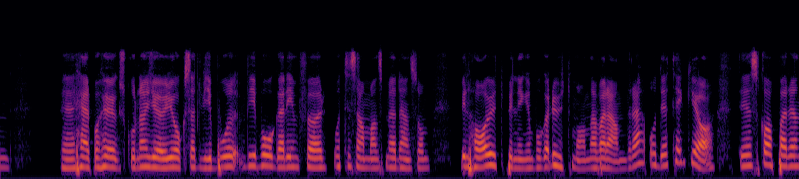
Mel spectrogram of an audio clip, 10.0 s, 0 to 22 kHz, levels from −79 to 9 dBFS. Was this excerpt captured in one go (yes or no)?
yes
